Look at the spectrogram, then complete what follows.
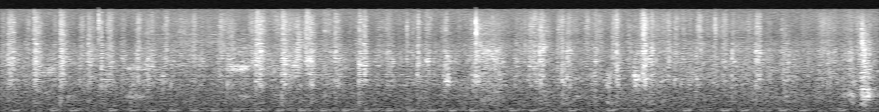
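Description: Faint, irregular scraping of a stirring stick in a paper bowl as two-part epoxy is mixed.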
